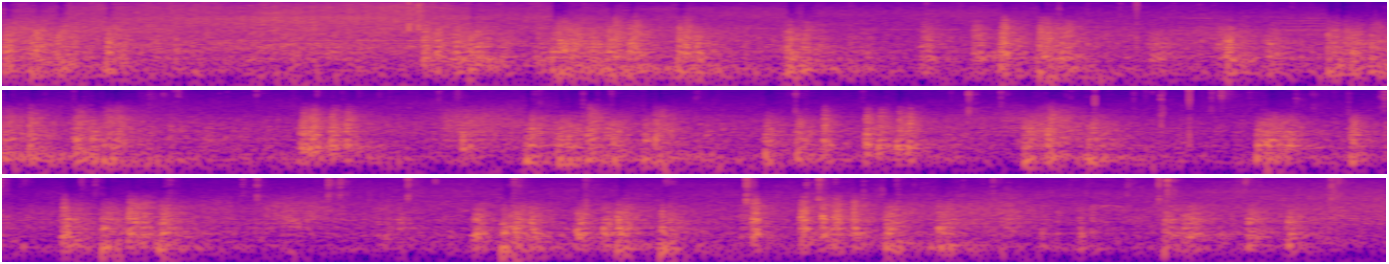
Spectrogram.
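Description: Aerial firework shells exploding one after another, a dense run of bangs and crackles with a rumble rolling between them.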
